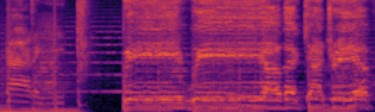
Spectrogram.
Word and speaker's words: Paris: My capital city is known as Paris, but inside of France they pronounce it Paris.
